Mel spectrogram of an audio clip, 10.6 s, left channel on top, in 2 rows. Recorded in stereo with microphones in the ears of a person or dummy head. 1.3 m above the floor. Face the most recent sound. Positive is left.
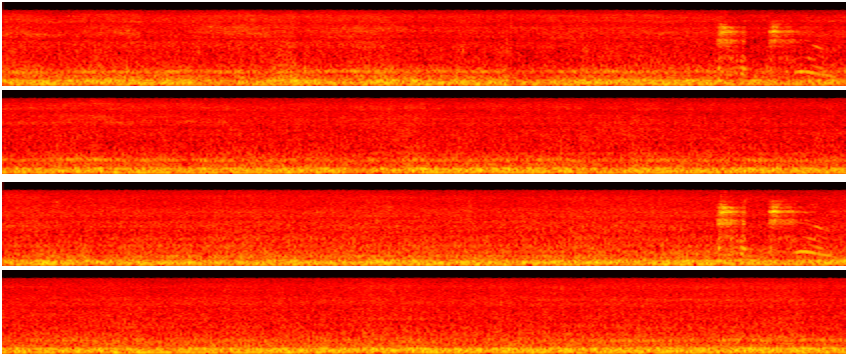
turn(degrees=-5)  # may be behind; listen again after turning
